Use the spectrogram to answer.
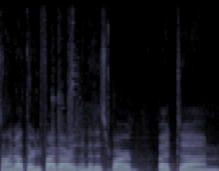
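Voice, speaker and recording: A man with a fairly low pitch talks as music plays in the background. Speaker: video game streamer. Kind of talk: live gameplay commentary. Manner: casual, halting with fillers.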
